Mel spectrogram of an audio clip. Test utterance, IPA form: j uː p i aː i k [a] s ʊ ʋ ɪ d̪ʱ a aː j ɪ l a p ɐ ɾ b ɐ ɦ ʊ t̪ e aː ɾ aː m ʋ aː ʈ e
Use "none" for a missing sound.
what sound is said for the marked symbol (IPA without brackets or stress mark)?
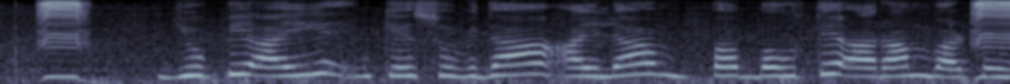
e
